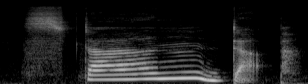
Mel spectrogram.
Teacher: make sure that no R sneaks in after that D. It's going to be tempting to go der right there, but don't let that R in, okay?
